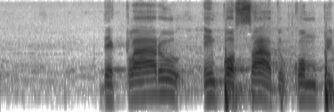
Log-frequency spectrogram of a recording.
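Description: A young woman speaks clearly into a microphone, heard through loudspeakers.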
